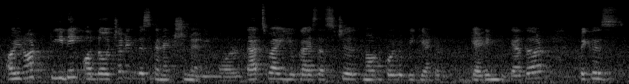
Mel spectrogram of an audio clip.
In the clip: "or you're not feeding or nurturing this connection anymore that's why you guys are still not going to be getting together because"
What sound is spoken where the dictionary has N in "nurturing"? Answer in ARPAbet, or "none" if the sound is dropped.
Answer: L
